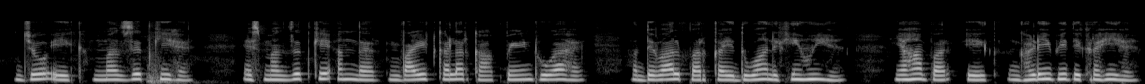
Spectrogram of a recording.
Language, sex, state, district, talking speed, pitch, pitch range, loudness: Hindi, female, Maharashtra, Nagpur, 155 wpm, 220 Hz, 210-235 Hz, -22 LUFS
